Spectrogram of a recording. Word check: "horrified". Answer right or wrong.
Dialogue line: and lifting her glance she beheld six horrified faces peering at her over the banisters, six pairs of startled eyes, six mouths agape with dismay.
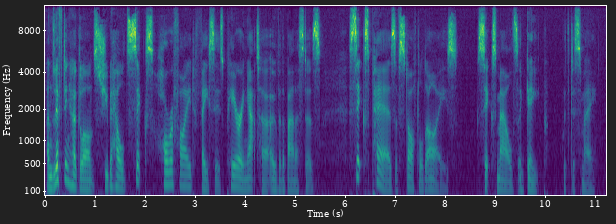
right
